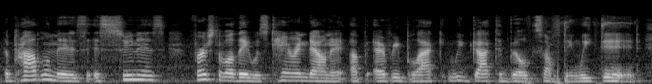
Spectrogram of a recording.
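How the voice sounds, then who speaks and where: Hoarse woman podcaster from Los Angeles, rambling and chatty, faint heater hum behind her. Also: sits low, steady tone, normal speed, fairly bright tone. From South Central Los Angeles. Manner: rambling, chatty, self-interrupting with laughs. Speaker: podcast host. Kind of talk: casual solo podcast monologue. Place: indoor room with space heater. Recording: faint background whirring noise.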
